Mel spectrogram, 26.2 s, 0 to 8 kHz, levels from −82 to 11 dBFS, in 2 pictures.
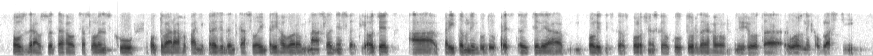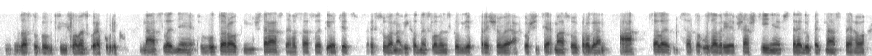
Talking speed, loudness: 130 wpm, -18 LUFS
